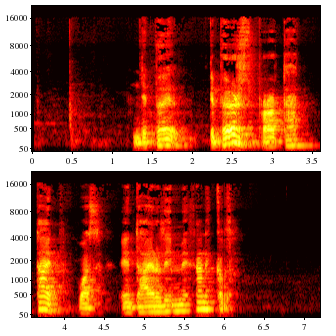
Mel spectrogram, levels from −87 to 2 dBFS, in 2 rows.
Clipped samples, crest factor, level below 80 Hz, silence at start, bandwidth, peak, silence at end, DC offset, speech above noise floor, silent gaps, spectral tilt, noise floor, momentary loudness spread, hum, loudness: under 0.1%; 20 dB; -62 dBFS; 0.45 s; 17 kHz; -2 dBFS; 1.05 s; under 0.1%; 49 dB; none; -5 dB/octave; -68 dBFS; 14 LU; none; -20 LUFS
